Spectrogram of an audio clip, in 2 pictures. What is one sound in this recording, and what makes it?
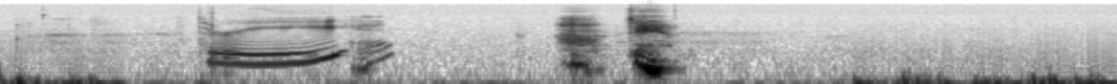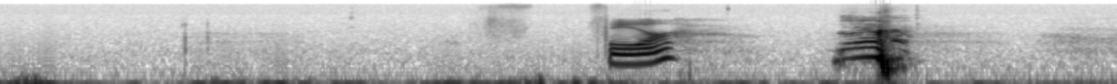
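A young woman speaks with animation close to a microphone.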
